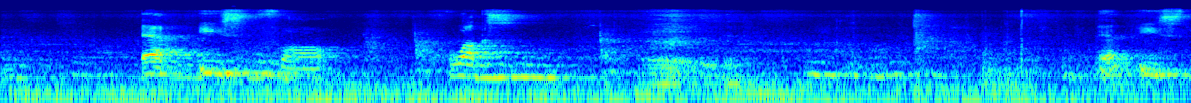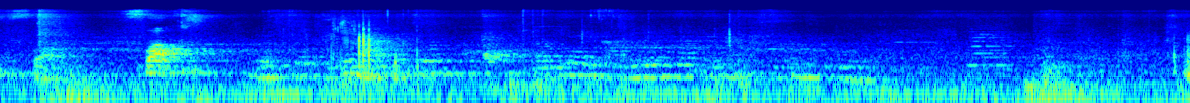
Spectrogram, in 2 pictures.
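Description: A young boy speaks clearly and slowly, close by, as if reading out a story.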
